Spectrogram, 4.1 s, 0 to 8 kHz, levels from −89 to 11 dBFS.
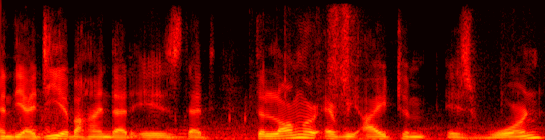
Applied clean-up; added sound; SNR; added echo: none; Bicycle + Drum; 18 dB; none.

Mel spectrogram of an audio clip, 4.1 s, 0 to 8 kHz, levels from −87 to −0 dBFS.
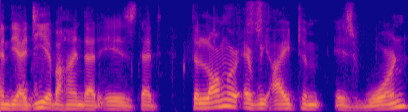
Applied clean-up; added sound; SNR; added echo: neural mask model Resemble Enhance denoiser.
